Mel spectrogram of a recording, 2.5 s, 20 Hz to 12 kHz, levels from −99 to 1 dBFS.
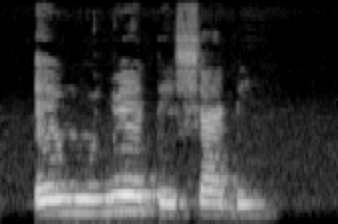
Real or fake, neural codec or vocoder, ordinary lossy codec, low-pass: real; none; Opus, 64 kbps; 10.8 kHz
